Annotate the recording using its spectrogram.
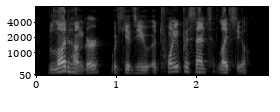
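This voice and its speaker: Speaking at a fairly quick pace, a man has a fairly high pitch with ordinary pitch variation and a bright, sharp tone. The sound is dry and close, with no echo. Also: very clean recording, silent background. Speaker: gaming youtuber. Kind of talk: gameplay commentary. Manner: fast; halting.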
